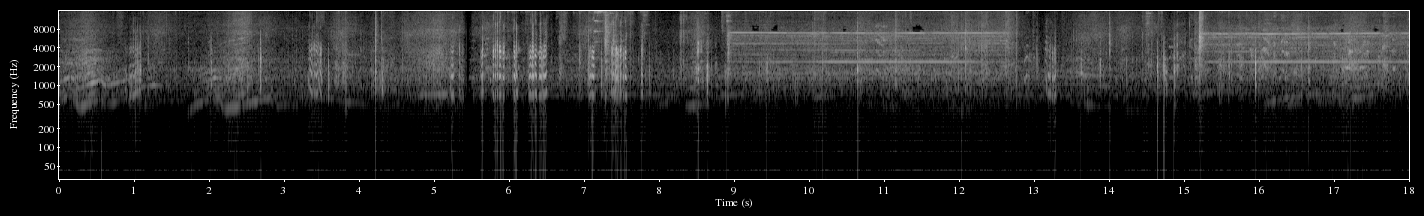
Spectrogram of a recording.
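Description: Aerosol can of glue activator spraying in two bursts of a few seconds each, a steady hiss with a thin high whistle, setting the glue on the speaker cable. Before that come scattered clicks and rustling from handling the cable against the MDF panel.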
